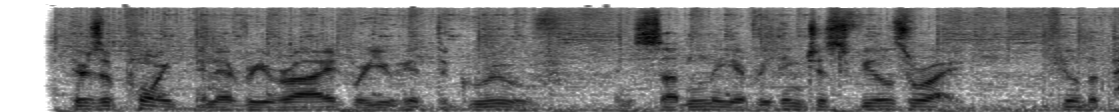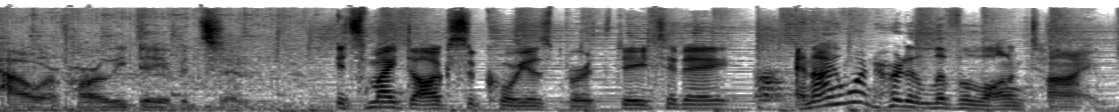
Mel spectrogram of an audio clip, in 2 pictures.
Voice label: english american commercial; English (American) English (British); United States; voice actor located in New York, NY

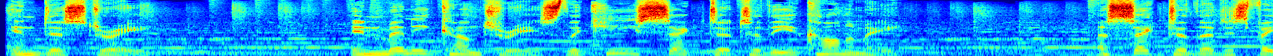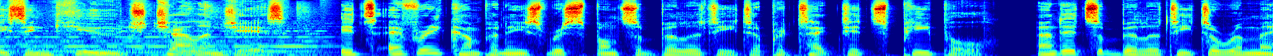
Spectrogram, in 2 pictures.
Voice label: english british corporate videos

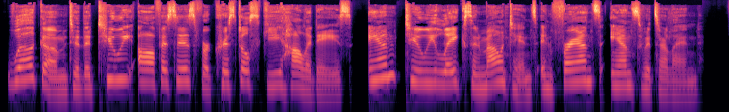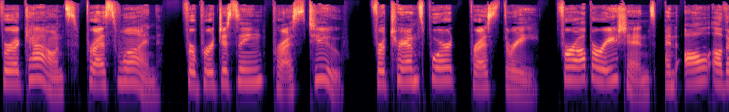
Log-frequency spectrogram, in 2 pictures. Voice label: english american ivr

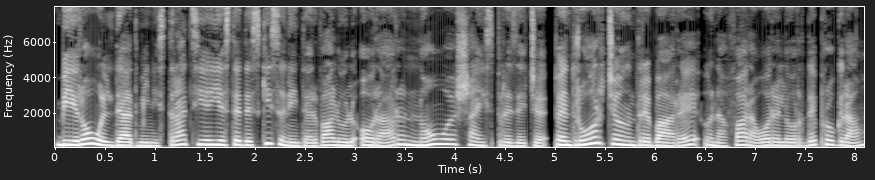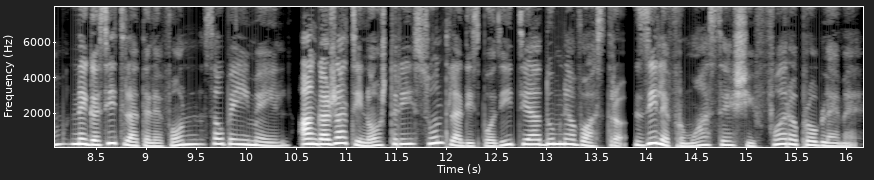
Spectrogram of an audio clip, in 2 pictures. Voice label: romanian corporate videos

